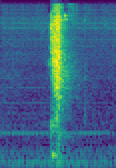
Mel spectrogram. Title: Sneezing Helicopter Tail!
